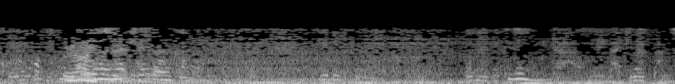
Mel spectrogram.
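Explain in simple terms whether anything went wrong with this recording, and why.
Heavy MP3 compression likely caused this: throughout, everything above 5.6 kHz is missing, leaving the sound dull, watery and swirly, with smeared attacks.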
